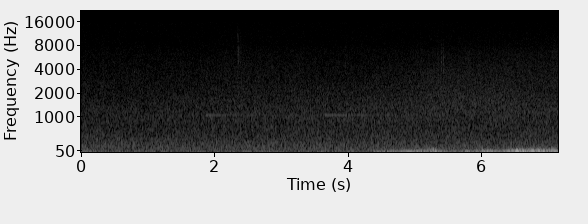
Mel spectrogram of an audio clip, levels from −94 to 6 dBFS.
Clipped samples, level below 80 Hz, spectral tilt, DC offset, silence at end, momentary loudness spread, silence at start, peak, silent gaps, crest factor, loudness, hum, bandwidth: under 0.1%; -52 dBFS; -4.5 dB/octave; under 0.1%; 0 s; 14 LU; 0 s; -30 dBFS; none; 22 dB; -59 LUFS; none; 16 kHz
